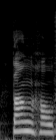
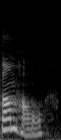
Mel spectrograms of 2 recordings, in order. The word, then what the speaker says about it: bunghole: What do you mean you've been saying bung hole forever? Not bum hole. Bunghole.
